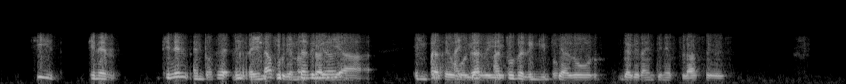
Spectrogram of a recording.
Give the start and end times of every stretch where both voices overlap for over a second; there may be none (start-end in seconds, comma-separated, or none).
2.3-3.5, 4.2-5.6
